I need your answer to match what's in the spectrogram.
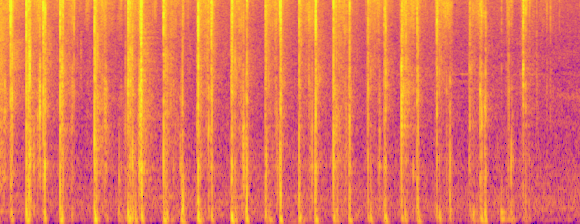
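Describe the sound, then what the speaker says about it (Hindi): A deck of cards is shuffled by hand for a card reading, producing a quick series of sharp riffling snaps and slaps in an even rhythm, loud and close, with no talking. "Last shuffle."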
